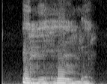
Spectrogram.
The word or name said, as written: umuhungu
